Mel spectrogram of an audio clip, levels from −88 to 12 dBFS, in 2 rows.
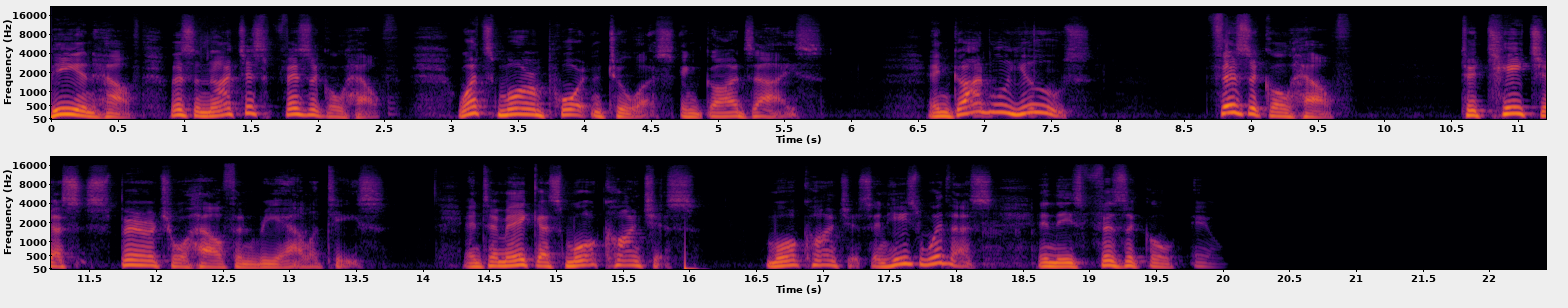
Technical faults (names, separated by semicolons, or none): phantom power thump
